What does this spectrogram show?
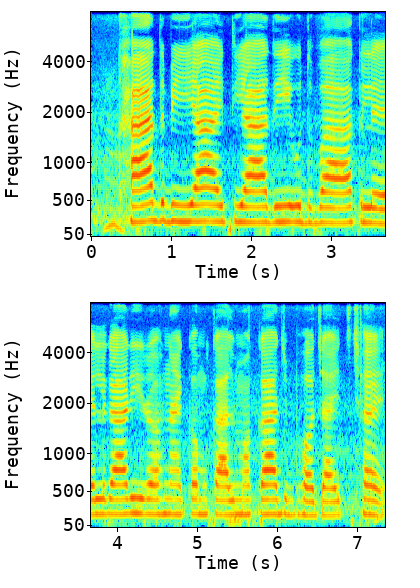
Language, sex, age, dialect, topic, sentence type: Maithili, male, 25-30, Southern/Standard, agriculture, statement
